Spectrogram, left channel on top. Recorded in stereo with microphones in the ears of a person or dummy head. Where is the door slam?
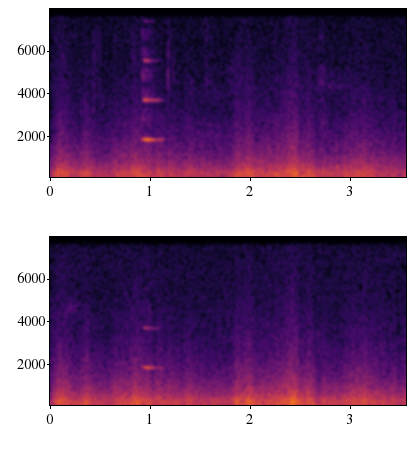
No door slam in this recording.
